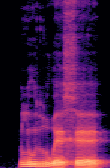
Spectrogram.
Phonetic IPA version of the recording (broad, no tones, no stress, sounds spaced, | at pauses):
l u r w ɛ x ɛ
